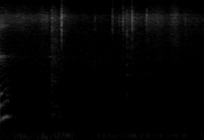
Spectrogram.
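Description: Faint light clicks of metal circular knitting needles tapping together as the work is handled and a stitch is started.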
